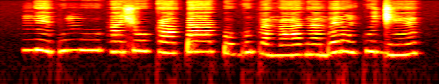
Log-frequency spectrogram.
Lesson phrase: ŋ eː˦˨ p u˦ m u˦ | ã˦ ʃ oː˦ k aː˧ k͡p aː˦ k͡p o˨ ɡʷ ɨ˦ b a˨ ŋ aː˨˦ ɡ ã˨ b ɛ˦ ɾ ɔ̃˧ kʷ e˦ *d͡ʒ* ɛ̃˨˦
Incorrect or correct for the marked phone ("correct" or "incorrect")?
correct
